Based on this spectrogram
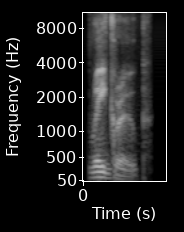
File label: "regroup", British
